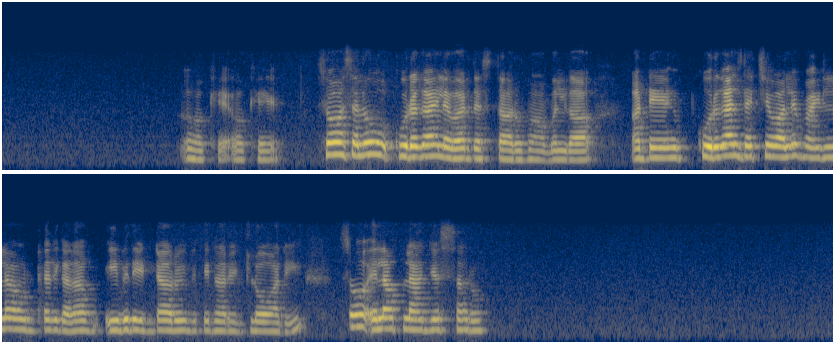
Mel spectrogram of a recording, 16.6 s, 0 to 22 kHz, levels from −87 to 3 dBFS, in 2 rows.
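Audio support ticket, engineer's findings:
No faults found: the speech comes through the call's microphone processing and the Opus call path as you'd expect, with nothing above 8 kHz, which is just where that path's bandwidth tops out.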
